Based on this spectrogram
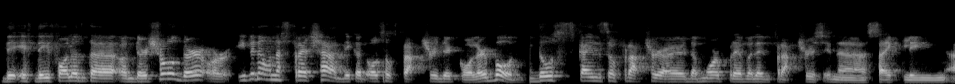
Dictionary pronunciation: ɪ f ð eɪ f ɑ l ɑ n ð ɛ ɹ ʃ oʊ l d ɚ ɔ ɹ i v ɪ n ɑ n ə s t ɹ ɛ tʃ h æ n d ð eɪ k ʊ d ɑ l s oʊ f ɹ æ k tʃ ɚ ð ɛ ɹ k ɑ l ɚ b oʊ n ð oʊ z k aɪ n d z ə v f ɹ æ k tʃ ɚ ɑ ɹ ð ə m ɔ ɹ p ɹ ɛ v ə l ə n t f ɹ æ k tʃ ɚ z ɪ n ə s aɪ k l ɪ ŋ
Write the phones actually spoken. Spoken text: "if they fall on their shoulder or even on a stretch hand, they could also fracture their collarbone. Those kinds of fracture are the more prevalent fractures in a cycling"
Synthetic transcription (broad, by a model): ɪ f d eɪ f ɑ l ɑ n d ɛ ɹ ʃ oʊ l d ɚ ɔ ɹ i v ɪ n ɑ n ə s t ɹ ɛ tʃ h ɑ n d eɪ k ʊ d ɑ l s oʊ f ɹ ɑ k tʃ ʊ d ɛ ɹ k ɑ l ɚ b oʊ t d oʊ s k aɪ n d s ə v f ɹ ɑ k tʃ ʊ ɑ ɹ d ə m ɔ ɹ p ɹ ɛ v ə l ə n t f ɹ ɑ k tʃ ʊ s ɪ n ə s aɪ k l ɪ ŋ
